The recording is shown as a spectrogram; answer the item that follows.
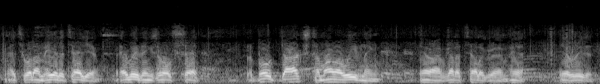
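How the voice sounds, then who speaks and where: An actor playing a cynical, money-hungry American gunrunner in 1940s radio drama, wry and wisecracking, with hard-boiled narration. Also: male voice, low-pitched, quick pace, close to an everyday voice. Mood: brisk, mercenary. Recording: muffled, noisy 1940s radio recording.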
